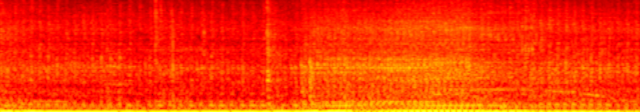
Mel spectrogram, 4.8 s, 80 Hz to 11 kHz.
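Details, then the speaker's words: Idle on a 2009 Yamaha Wolverine 350 ATV after idle adjustment, shifting between neutral, reverse and drive without CVT jump; steady, even low putter with no stumbles or hunting, smooth clean engagement; normal healthy idle. "i'd say that's a good a good idle right there it sounds good"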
